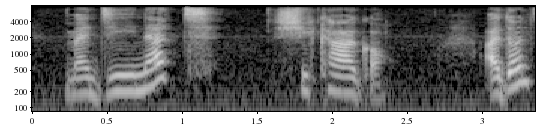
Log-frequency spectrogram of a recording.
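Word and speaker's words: مدينة: say madinat al O'Hara you don't say Madden al-qahirah the correct way to pronounce it madinat and Kihara then this is Tamar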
